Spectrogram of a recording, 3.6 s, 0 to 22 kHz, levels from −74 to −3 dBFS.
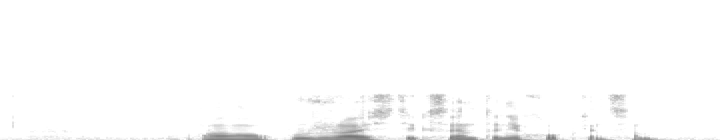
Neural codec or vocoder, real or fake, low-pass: none; real; 7.2 kHz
